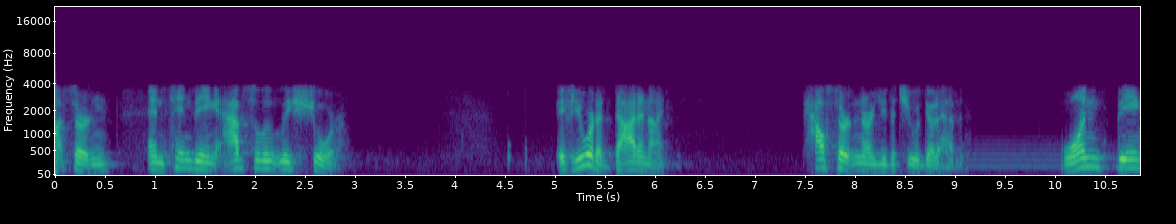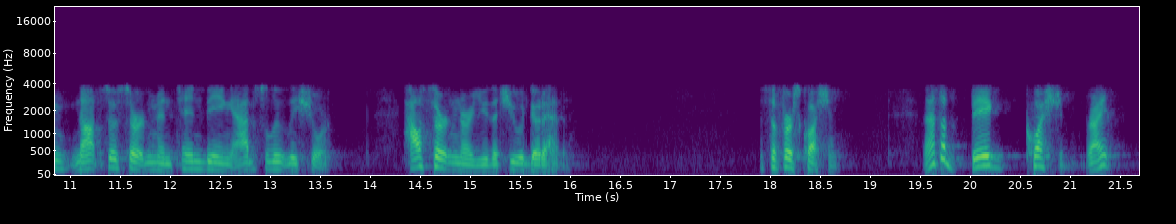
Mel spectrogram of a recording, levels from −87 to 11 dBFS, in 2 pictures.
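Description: Throughout, the speech carries AMR narrowband mobile codec damage. The band runs only from 150 Hz to 3.7 kHz, so it sounds thin and boxy. The voice is plainly buzzy and synthetic, which fits a low bitrate of around 7.4 kbps.

AMR comfort noise appears in twelve pauses, from 0.82 s to 19.52 s. The longest gaps are 3.12 to 4.06 s, 6.40 to 7.48 s and 16.26 to 17.90 s. In each one, no speech frames arrive. The receiver fills the gap with smooth synthetic hiss that switches in and out.

From 8.24 to 11.79 s, mains hum sits under the speech. It is a steady 60 Hz tone, roughly 25 dB below the speech. Power-line current is leaking into the signal, through a ground loop or a nearby transformer.

After the hum, comfort noise returns in short bursts at 13.86, 13.98 and 14.30 s. Later bursts follow at 16.26, 18.96 and 19.48 s.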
